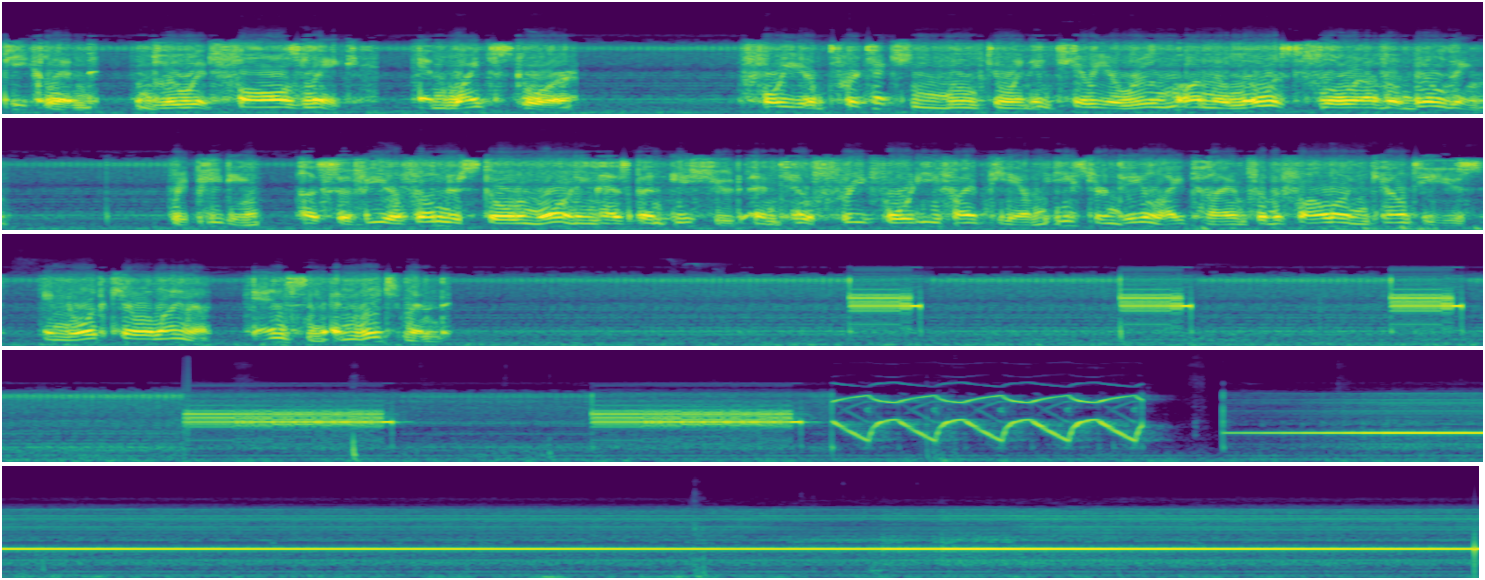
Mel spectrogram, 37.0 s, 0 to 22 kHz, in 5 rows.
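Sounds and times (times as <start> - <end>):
screeching data bursts: 0.0 - 28.2
steady warning alarm tone: 0.0 - 37.0.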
